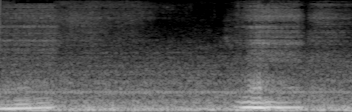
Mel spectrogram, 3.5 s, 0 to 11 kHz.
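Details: A sleeping female Labrador Retriever puppy just over 100 days old snores in low, rumbling breaths, one at the start and another near the end.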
